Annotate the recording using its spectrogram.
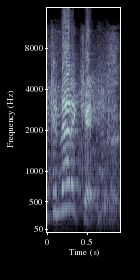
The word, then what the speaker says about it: Connecticut: This is like the C is silent in Connecticut.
